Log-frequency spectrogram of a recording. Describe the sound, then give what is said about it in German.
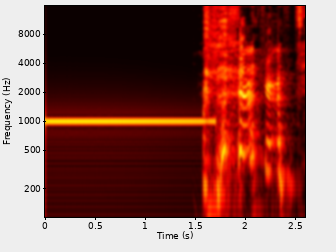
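A steady, high-pitched censor bleep tone holds for about a second and a half, then cuts off as a voice starts talking. “Nein, das musst du alles wegpiepen.”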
